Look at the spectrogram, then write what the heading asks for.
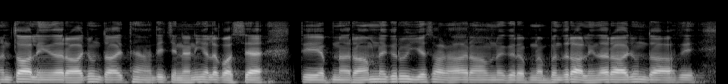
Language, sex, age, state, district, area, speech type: Dogri, male, 30-45, Jammu and Kashmir, Udhampur, rural, spontaneous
